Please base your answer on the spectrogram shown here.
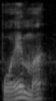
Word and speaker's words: poema: hoy forma un diptongo la respuesta es no no forma un diptongo porque son dos vocales abiertas entonces vemos que tenemos tres núcleos a la a le damos la m como ataque a la o le damos una p como ataque la e no tiene ataque y vemos entonces que la palabra poema tendría tres sílabas o qué aquí tenemos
